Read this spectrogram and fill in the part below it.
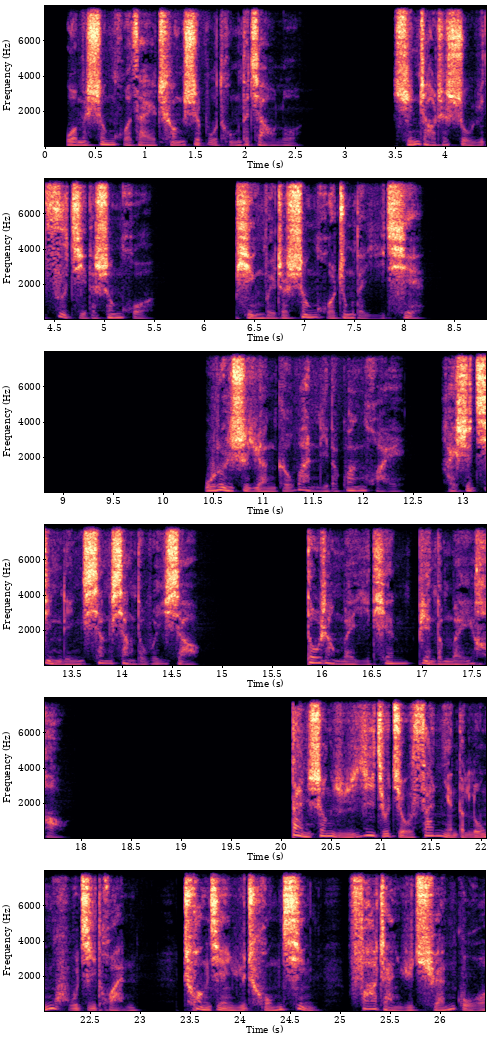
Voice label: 男 旁白 低沉走心; 年轻多变 质感磁性; 龙湖

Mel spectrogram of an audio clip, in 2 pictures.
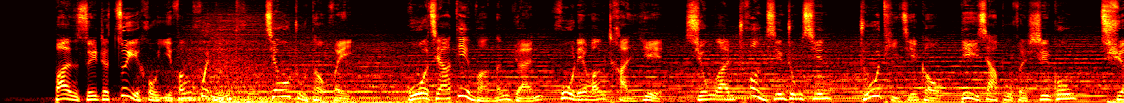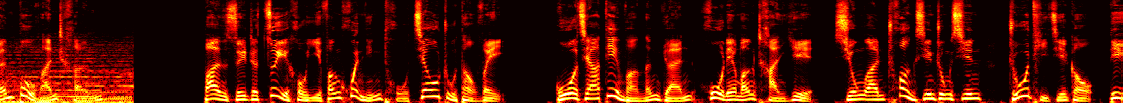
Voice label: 男 工程汇报 大气有力, 年轻气质 大气浑厚; 国家电网能源互联网产业雄安创新中心项目

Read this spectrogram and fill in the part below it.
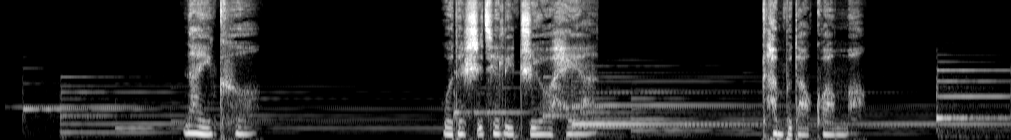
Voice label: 女 微电影独白 社区矫正 伤感独白; 低沉走心

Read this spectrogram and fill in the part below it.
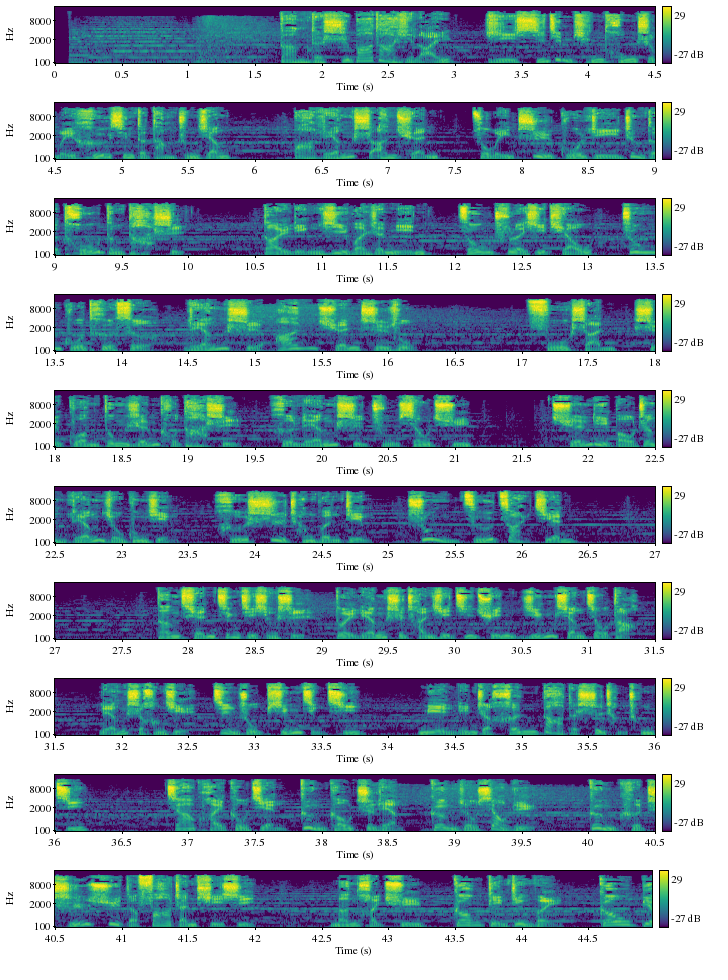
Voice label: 男 党政专题 激情有力; 南海粮食行业

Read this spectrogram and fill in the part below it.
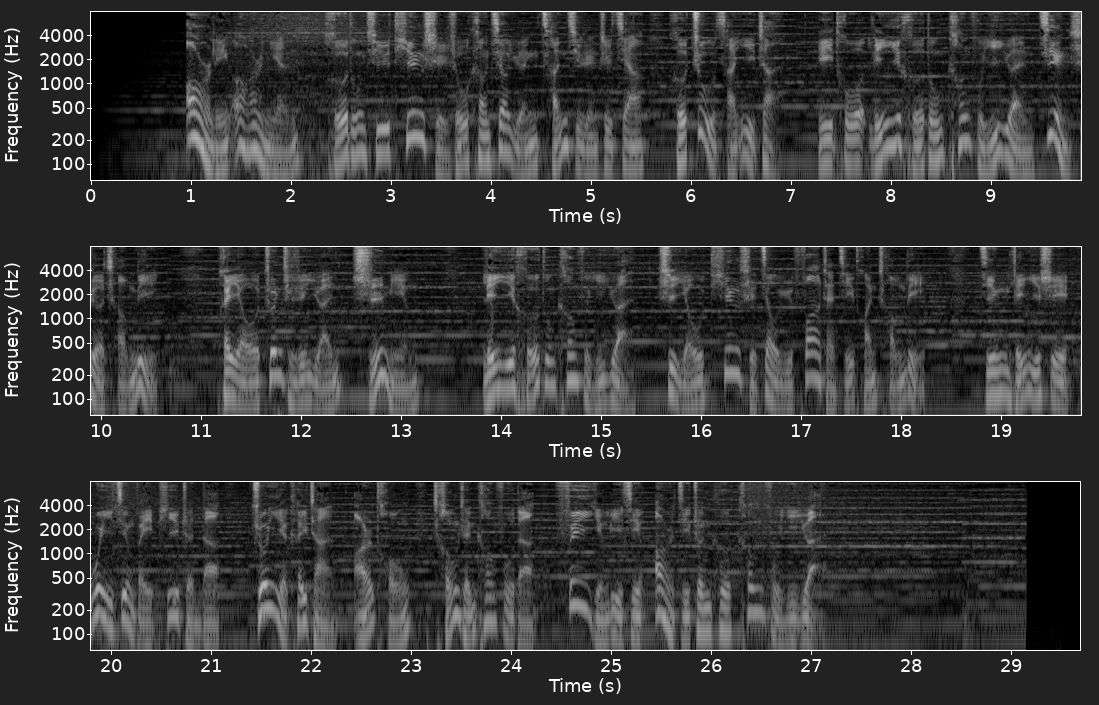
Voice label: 男 医院专题 厚重大气; 厚重有力; 大气浑厚

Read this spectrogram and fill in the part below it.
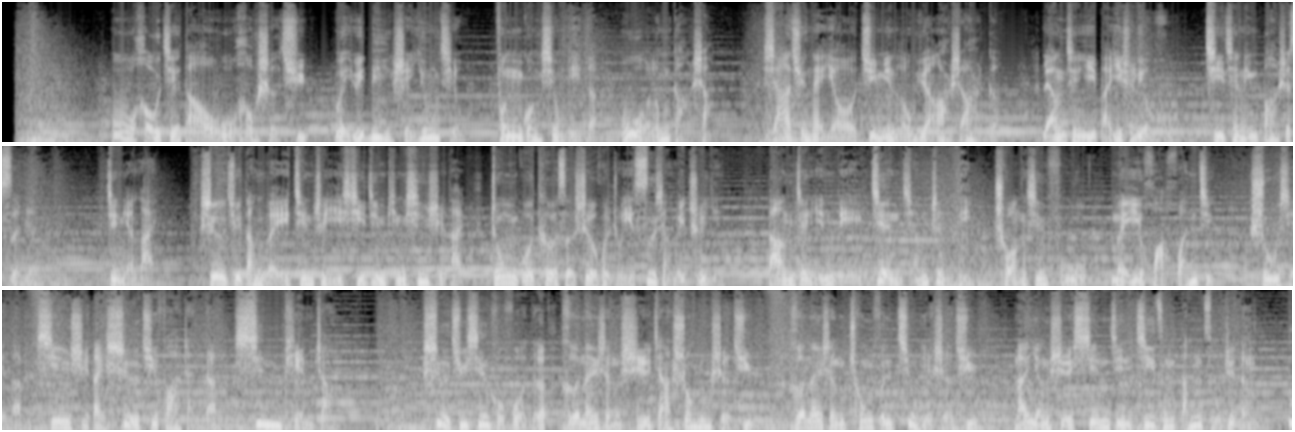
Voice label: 男 党建宣传片 大气厚重; 男88-抑扬顿挫 大气浑厚; 武侯社区

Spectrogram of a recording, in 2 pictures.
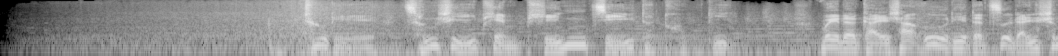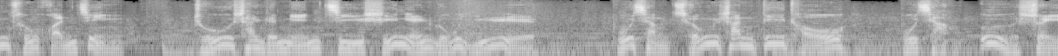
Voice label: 男 政府专题 城乡一体创品牌 大气稳重; 男37-大气稳重; 沉稳大气

